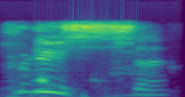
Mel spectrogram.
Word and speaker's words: plus: de cet argument d'accord quand je mets plus négation je ne prononce pas le s quand j'ai plus addition je prononce le s ça va ça c'est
